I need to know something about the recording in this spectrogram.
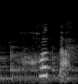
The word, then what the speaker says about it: jota: Moving on to J, it is pronounced as jota, jota.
